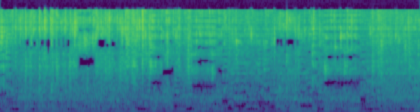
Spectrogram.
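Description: Whole green capsicums shallow-frying in hot oil in a frying pan: a steady sizzling hiss with fine crackles.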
